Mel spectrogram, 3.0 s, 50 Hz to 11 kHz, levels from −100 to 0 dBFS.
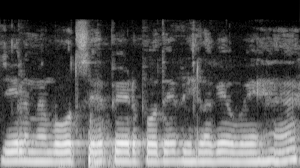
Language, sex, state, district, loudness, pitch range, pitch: Hindi, male, Haryana, Charkhi Dadri, -14 LUFS, 140-145 Hz, 140 Hz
